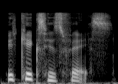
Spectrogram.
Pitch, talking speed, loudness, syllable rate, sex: 195 Hz, 200 wpm, -19 LUFS, 4.0 syllables/s, female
